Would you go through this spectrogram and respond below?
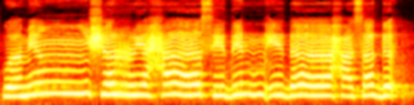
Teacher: Sedangkan untuk lafadz hasad juga harus dipantulkan sama seperti yang sebelumnya tadi, karena di situ juga termasuk bacaan qalqalah kubroh di mana ada huruf dal di akhir kalimat · Di situ juga ada bacaan idhar halqi di mana ada tanwin bertemu dengan alif, maka harus dibaca terang dan jelas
